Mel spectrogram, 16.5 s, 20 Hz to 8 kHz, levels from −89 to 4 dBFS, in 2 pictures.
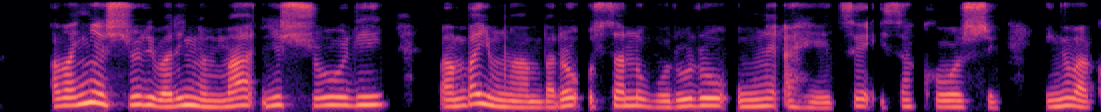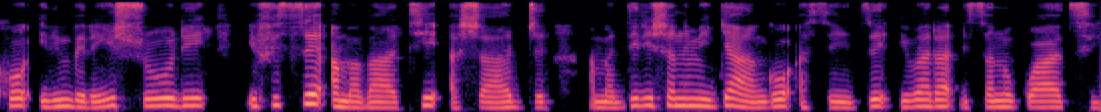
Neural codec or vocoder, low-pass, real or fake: codec, 44.1 kHz, 7.8 kbps, DAC; 7.2 kHz; fake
